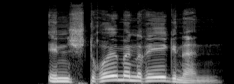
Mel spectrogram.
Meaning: rain cats and dogs (to rain very heavily)
- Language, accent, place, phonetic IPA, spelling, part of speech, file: German, Germany, Berlin, [ɪn ˈʃtʁøːmən ˈʁeːɡnən], in Strömen regnen, phrase, De-in Strömen regnen.ogg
